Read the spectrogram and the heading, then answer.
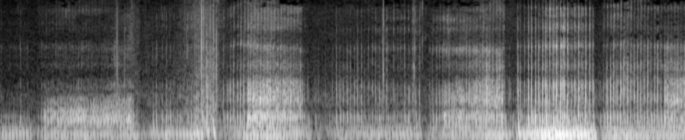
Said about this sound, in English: Hey, yo! That purring is mad dope!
